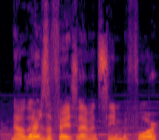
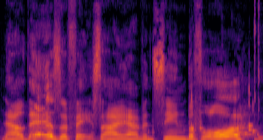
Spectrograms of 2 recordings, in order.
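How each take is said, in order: First: It is said in an ordinary, natural voice. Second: It is said in a put-on old man's voice.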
